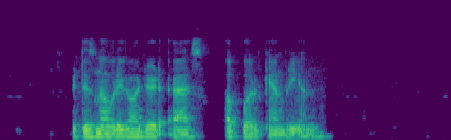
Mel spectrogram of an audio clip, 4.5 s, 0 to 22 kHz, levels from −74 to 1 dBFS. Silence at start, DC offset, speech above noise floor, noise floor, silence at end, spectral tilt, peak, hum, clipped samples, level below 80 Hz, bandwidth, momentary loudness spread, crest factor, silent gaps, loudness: 0.7 s; under 0.1%; 56 dB; -74 dBFS; 1.2 s; -7 dB/octave; -2 dBFS; none; under 0.1%; -46 dBFS; 7.2 kHz; 11 LU; 18 dB; none; -19 LUFS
